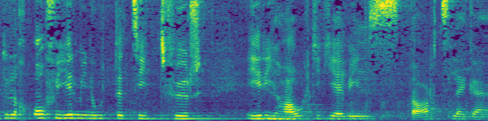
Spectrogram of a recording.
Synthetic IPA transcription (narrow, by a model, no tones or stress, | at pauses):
nɑt̪yːɾləχofiːɾminutət͡sitfyɾ | ɪɾiɦɑltiɡjevɪls | d̥ɑːrt͡slɛɡ̥ə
